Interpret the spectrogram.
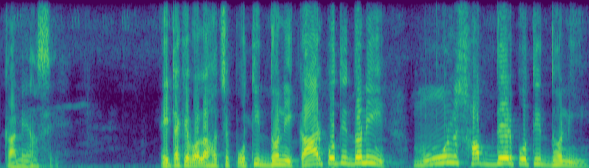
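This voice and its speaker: A man teaches a science lesson in a high voice, repeating each point and firing questions at his students. Crickets and insects chirp faintly behind him. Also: big pitch swings, normal speed. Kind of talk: classroom lecture.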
